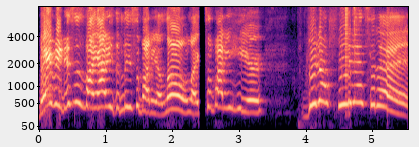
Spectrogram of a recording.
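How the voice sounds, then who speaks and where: A voice with a New York accent moves at a fairly quick pace with very wide pitch swings. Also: woman. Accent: New York City. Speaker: tarot reader. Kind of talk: live tarot reading. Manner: animated.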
